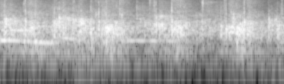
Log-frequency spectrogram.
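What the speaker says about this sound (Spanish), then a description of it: "Denle ese aplauso fuerte si es para el Señor" A congregation at a church service claps steadily and loudly, a dense, continuous wash of applause filling the room without pause.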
